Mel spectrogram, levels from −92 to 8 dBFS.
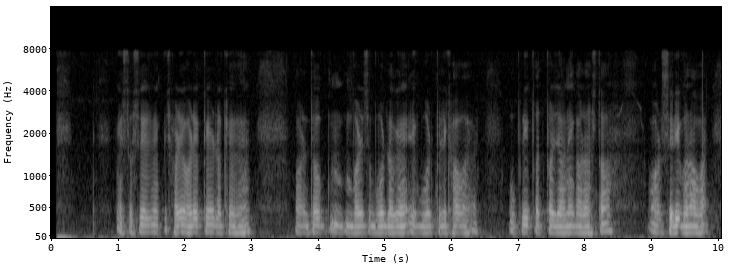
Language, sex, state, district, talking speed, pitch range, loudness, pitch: Hindi, male, Bihar, Purnia, 190 wpm, 100-110 Hz, -34 LUFS, 105 Hz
